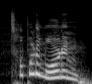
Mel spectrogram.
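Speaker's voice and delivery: loud, high-pitched Irish greeting; mock Irish accent. Podcaster joining in the Irish joke, mock Irish accent. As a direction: burst out with a hammed-up Irish hello. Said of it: "Can you do an Irish accent?".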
